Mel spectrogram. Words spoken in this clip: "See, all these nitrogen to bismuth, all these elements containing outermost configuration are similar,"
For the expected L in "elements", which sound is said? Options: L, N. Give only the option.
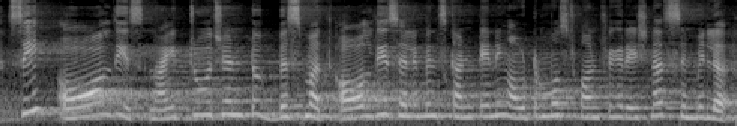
L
